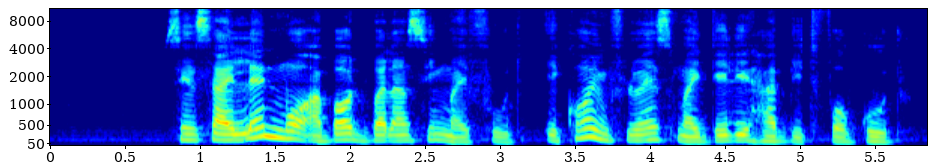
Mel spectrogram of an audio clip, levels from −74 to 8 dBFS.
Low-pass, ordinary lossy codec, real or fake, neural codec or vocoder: none; none; fake; vocoder, 22.05 kHz, 80 mel bands, Vocos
